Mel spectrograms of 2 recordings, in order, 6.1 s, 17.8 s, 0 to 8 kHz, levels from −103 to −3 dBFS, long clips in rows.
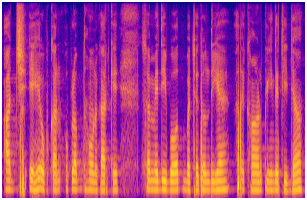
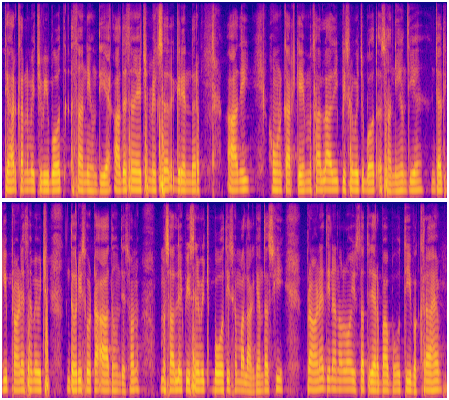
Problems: background sounds at intervals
